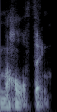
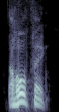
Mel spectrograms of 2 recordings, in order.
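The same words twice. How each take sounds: First: Said in the usual way. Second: "whole thing" repeated higher and louder, stress on "whole"; emphatic repeat with "whole" hit hard. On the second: Shown as a demonstration. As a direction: punch "whole" to drive it home.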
